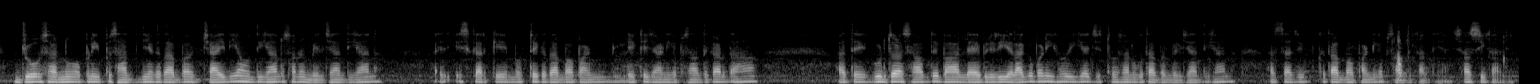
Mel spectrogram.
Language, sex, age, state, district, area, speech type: Punjabi, male, 30-45, Punjab, Rupnagar, rural, spontaneous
